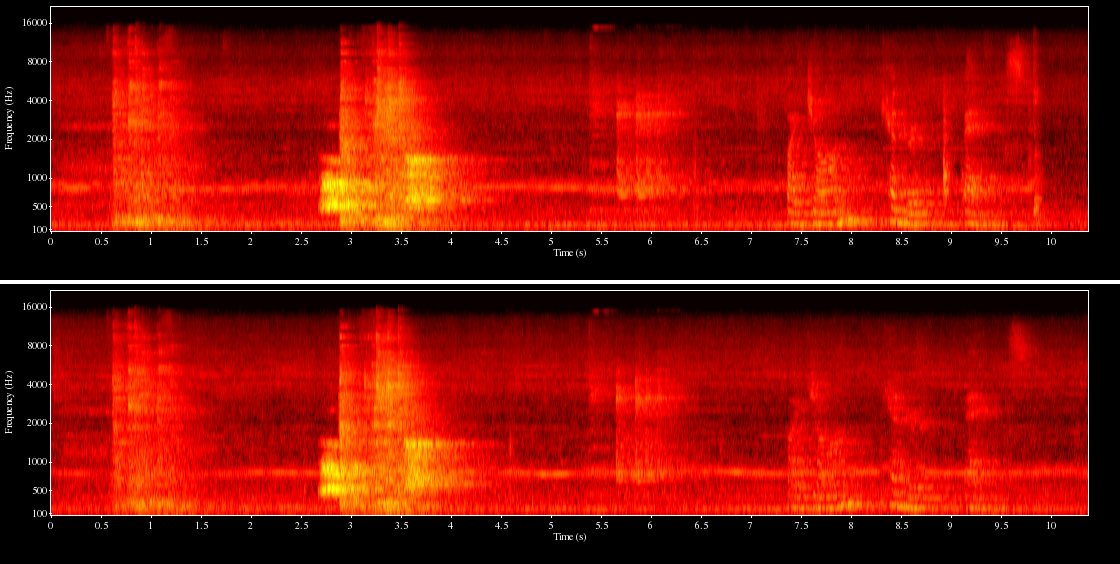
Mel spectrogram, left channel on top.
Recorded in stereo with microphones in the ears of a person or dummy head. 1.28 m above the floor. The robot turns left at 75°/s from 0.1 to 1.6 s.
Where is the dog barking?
20° right (ahead or behind), 1.1 m.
